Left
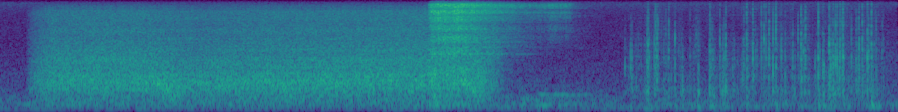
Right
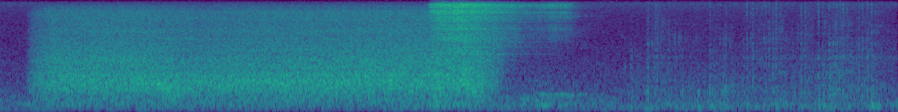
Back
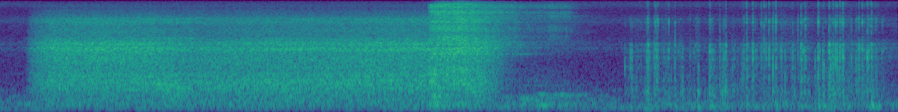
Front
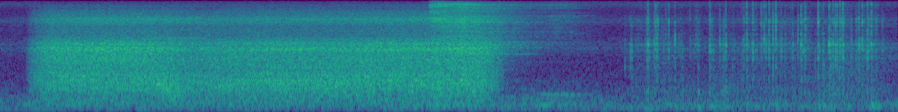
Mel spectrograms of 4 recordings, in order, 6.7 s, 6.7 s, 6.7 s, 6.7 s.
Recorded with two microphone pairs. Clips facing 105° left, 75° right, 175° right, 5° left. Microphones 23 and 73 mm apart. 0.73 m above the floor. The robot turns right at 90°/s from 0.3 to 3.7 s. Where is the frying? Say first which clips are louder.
Left 3 dB, back 1 dB; 150° left, 3.5 m; by 4.3 s 165° right, 3.5 m.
